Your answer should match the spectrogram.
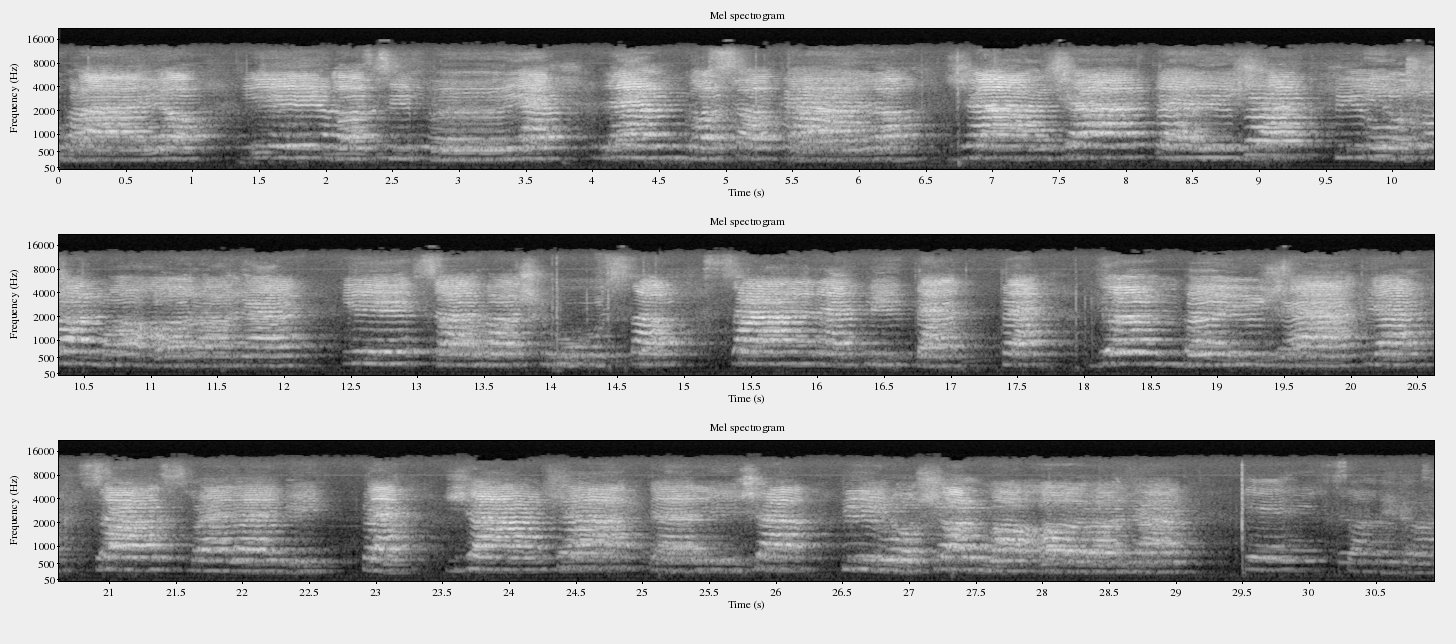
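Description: A group of young children singing a song together, their voices carrying on continuously with short breaks between phrases.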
